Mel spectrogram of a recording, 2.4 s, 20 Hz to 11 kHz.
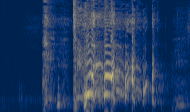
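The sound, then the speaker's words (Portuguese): A loud sneeze: a quick breathy intake, then a sharp explosive burst that trails into brief voiced, laugh-like sounds before fading out. “que começa a espirrar a partir das 7 da tarde.”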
